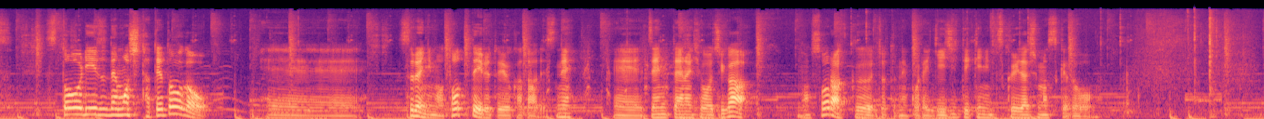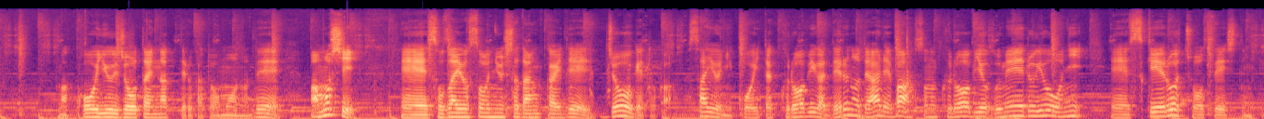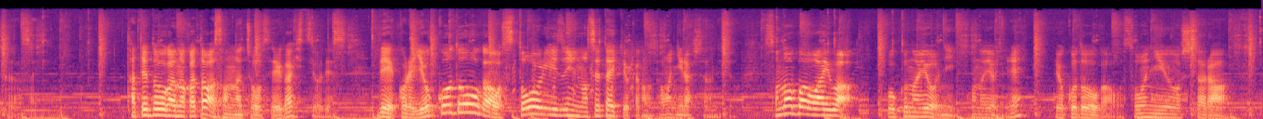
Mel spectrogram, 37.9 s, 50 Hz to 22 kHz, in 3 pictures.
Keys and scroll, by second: 8.8 super+z, 10.9-12.4 typing, 28.8 super+z, 29.1 super+z, 29.9 super+z.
